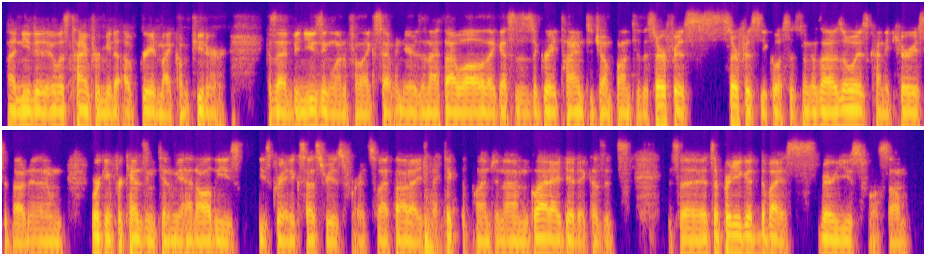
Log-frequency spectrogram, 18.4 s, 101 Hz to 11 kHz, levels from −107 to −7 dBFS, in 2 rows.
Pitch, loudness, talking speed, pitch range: 90 Hz, -19 LUFS, 285 wpm, 85-90 Hz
